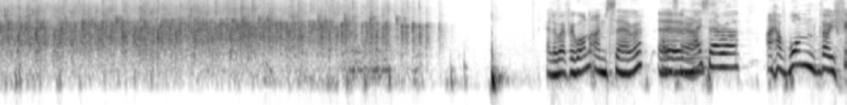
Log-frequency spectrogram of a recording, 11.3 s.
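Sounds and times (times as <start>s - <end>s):
audience applause: 0.0s - 6.1s
speech: 7.3s - 11.3s.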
